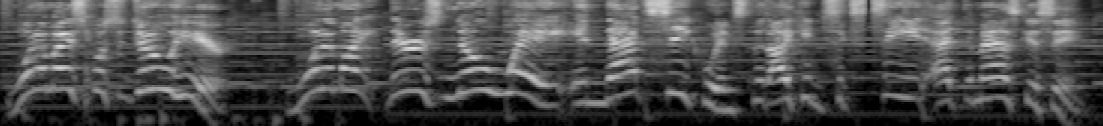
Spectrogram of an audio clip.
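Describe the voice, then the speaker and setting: A man's voice: extremely high pitch, animated, unhurried, a bit bright. A man doing casual live gaming commentary as a streamer, talking himself through each step with exclamations. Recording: music behind the voice. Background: music.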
